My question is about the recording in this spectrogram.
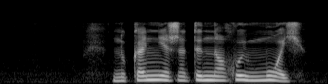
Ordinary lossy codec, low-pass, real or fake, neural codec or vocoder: none; 7.2 kHz; real; none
